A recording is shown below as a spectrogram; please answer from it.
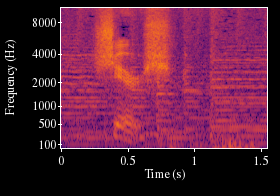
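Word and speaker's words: Cherche: Her name seems to be derived from French, and the CH sound is pronounced like an SH in this case.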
